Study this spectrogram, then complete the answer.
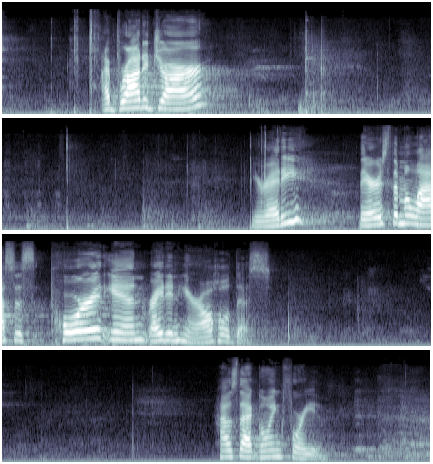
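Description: A woman speaks with animation in a large echoing hall, in short bursts with pauses.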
